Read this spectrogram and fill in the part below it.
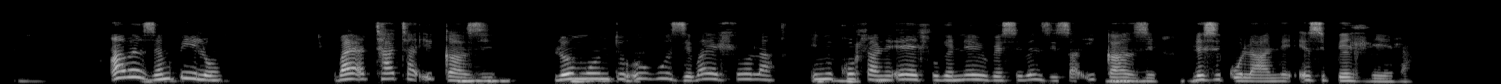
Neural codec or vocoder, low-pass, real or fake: none; 7.2 kHz; real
